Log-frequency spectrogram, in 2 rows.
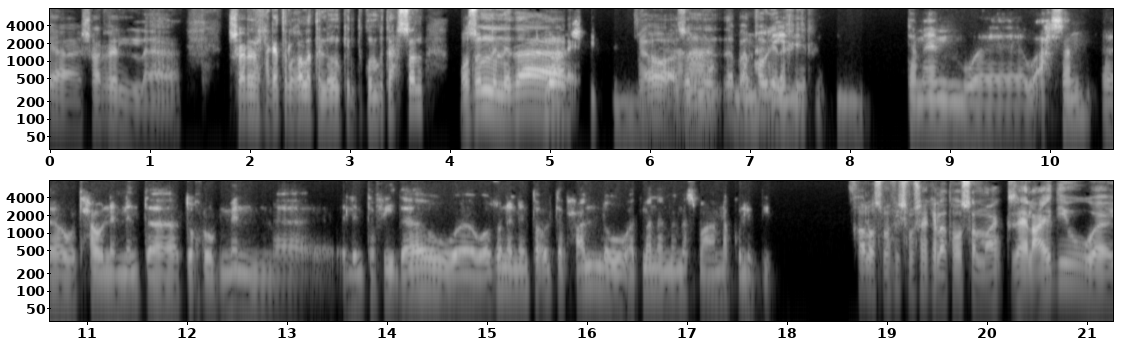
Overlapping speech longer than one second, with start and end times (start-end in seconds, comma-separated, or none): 6.0-7.7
